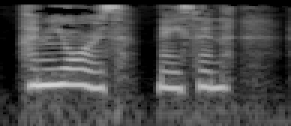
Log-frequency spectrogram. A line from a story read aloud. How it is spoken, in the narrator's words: panted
